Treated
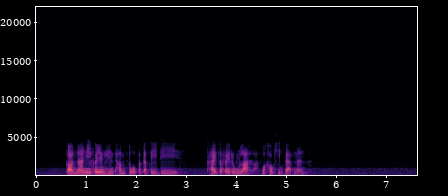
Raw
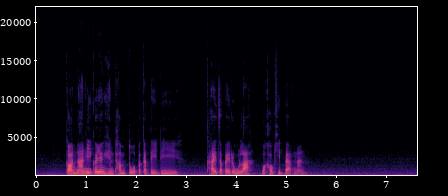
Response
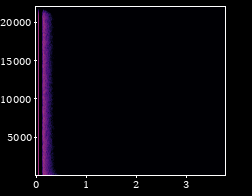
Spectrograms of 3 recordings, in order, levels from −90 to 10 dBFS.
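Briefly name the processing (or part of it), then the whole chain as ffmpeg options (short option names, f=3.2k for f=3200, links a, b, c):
kitchen radio: -filter_complex "[0:a]highpass=230,equalizer=f=300:t=q:w=4:g=-6,equalizer=f=820:t=q:w=4:g=6,equalizer=f=1.2k:t=q:w=4:g=-8,equalizer=f=2.1k:t=q:w=4:g=-6,equalizer=f=3.1k:t=q:w=4:g=5,lowpass=f=4k:w=0.5412,lowpass=f=4k:w=1.3066,asettb=1/sr,asplit=3[a][b][c];[a]atrim=end=1.284[d];[b]atrim=start=1.28:end=2.09,asetpts=PTS-STARTPTS,afade=t=in:d=0.004:c=qsin,afade=t=out:st=0.806:d=0.004:c=qsin,lowpass=f=3.2k:w=0.5412,lowpass=f=3.2k:w=1.3066[e];[c]atrim=start=2.086[f];[d][e]acrossfade=d=0.004:c1=hsin:c2=qsin[g];[g][f]acrossfade=d=0.004:c1=qsin:c2=hsin,highshelf=f=6.6k:g=-5,aecho=1:1:208:0.0891,volume=-5.5dB"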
